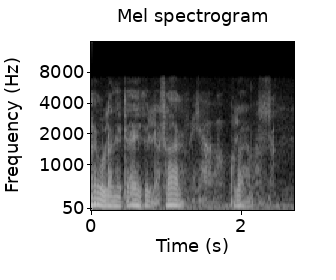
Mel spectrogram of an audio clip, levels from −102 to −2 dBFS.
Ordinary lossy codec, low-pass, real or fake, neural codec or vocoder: MP3, 96 kbps; 7.2 kHz; real; none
